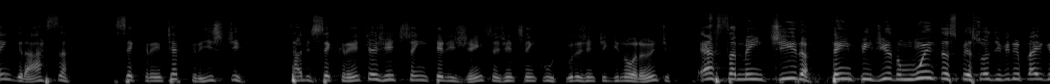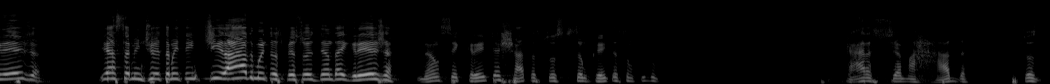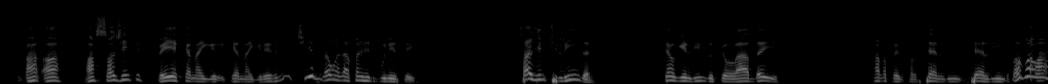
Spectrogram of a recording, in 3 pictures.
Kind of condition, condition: setting, large echoing room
